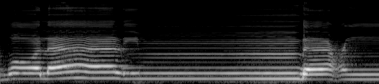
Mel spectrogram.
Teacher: Ini dinamakan iklab, maka harokat kasrah tain dibaca mim dengan gunnah yang dipanjangkan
